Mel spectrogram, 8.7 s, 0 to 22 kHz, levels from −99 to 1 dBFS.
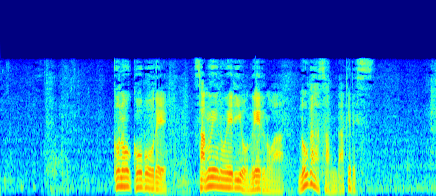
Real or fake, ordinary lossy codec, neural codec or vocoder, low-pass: fake; AAC, 32 kbps; vocoder, 44.1 kHz, 128 mel bands every 512 samples, BigVGAN v2; 7.2 kHz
